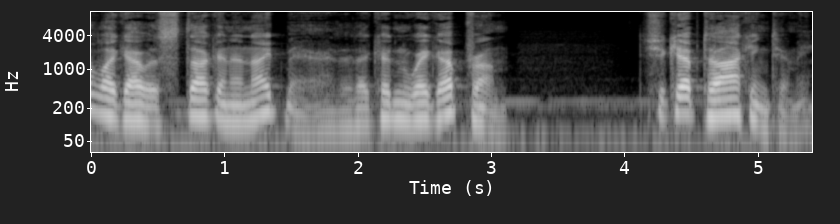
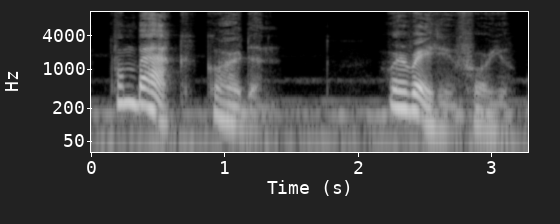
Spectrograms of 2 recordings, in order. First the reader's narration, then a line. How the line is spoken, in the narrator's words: She continued to whisper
